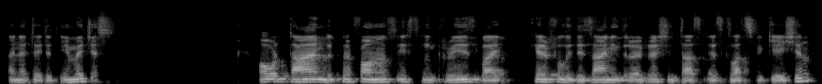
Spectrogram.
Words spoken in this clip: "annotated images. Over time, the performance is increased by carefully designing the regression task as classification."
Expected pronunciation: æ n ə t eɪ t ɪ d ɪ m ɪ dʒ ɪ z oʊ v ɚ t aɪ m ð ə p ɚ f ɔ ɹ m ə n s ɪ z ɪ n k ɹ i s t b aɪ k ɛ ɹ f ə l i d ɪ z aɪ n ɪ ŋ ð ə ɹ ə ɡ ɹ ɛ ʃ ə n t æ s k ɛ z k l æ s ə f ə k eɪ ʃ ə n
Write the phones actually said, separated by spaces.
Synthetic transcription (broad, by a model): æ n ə t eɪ t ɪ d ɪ m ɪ dʒ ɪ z oʊ v ɚ t aɪ m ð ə p ɚ f ɔ ɹ m ə n s ɪ z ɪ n k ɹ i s b aɪ k ɛ ɹ f ə l i d ɪ z aɪ n ɪ ŋ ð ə ɹ ə ɡ ɹ ɛ ʃ ə n t æ s k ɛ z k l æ s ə f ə k eɪ ʃ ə n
